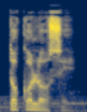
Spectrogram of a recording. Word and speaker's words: Tokoloshe: Su nombre se pronuncia con cuidado, casi en susurros, Tocolose.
